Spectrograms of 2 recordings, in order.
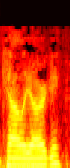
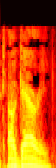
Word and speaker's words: Caligari: No, I'm saying he said it wrong. Whatever answer he said, it's the cabinet of Dr. Caligari.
